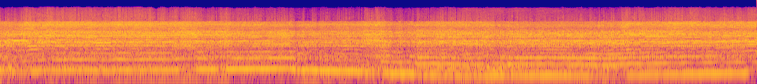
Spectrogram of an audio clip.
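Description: Wind rushes past the car at speed.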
